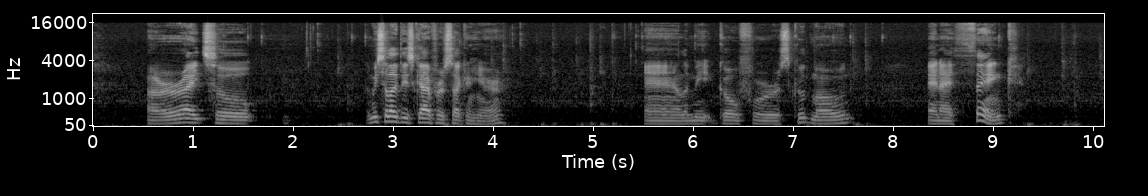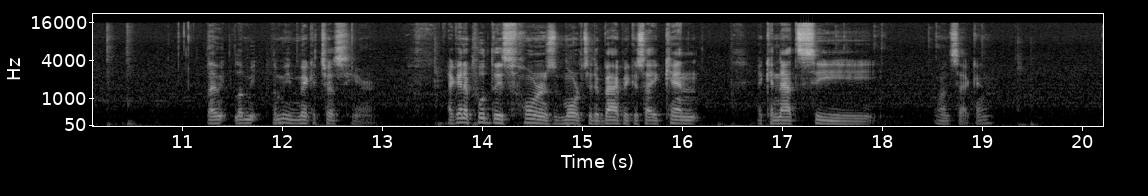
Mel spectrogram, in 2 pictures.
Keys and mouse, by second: 2.4 a, 3.5-5.1 typing, 7.4 z, 7.6 z, 9.7 alt+m, 14.8 KP_3, 16.3 z, 16.8 z, 19.3 r.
